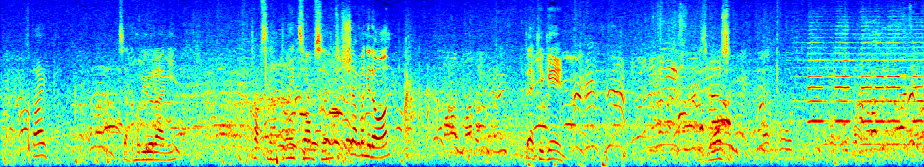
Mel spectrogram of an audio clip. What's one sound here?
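Rugby players shout to each other on the field.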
